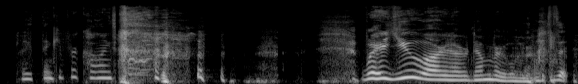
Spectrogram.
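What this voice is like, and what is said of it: Overly nice customer service voice. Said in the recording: “Just like really nice, like my customer service voice.”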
